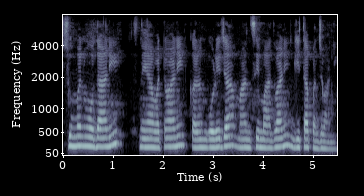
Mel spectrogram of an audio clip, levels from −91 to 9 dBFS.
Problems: none marked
